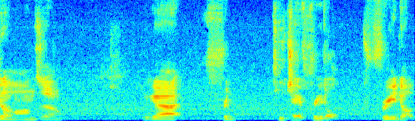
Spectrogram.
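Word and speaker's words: Friedl: Friedel, that's how you pronounce the name, and Joe Ryan, Prism rookie.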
